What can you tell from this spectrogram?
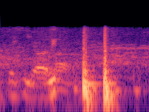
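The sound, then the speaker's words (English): Football game commentators knock twice on a wooden surface, two sharp knocks in quick succession, following a brief stretch of murmured talking. “We're knocking on wood here because we haven't had too many problems here.”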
